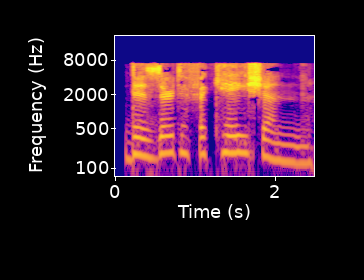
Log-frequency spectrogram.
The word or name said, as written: desertified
